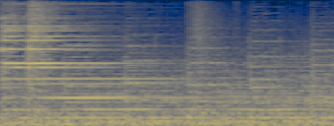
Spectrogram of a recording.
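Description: A bright bell chime sound effect struck once at the start and ringing out over about a second, laid over background music.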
